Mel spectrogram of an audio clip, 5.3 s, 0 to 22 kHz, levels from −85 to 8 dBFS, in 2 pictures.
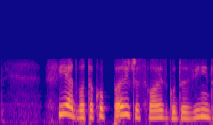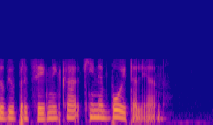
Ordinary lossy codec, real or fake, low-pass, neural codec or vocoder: none; fake; 3.6 kHz; vocoder, 22.05 kHz, 80 mel bands, Vocos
